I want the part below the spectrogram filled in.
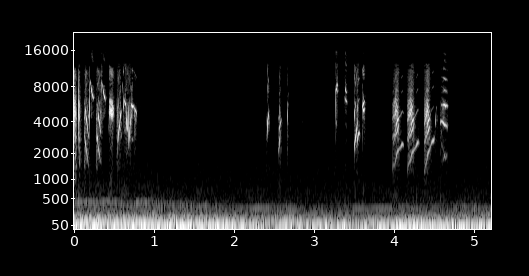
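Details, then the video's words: Older goldfinch singing as a lesson for a younger goldfinch: a fast twittering burst at the start, then spaced clusters of high chirps and warbles, over a constant low rumble with a faint hum. "Older GOLDFINCH SINGING to Teach Younger Goldfinch"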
